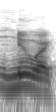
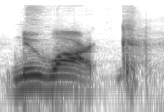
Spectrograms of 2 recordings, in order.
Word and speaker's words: Newark: They don't pronounce it Newark. They pronounce it Newark.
